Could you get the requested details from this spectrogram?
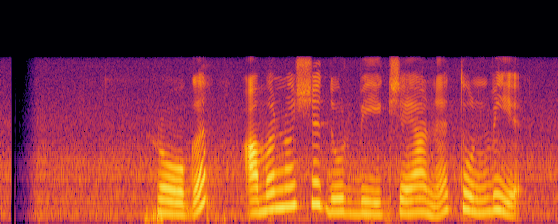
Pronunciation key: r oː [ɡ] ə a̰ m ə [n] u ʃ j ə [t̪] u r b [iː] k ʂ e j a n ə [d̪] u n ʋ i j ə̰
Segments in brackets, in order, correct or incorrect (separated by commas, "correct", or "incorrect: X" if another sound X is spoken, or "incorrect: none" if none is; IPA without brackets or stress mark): correct, correct, incorrect: d̪, correct, incorrect: t̪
